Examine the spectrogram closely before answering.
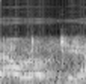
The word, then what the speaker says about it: Nawrocki: Yeah, bet- Nawrocki.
